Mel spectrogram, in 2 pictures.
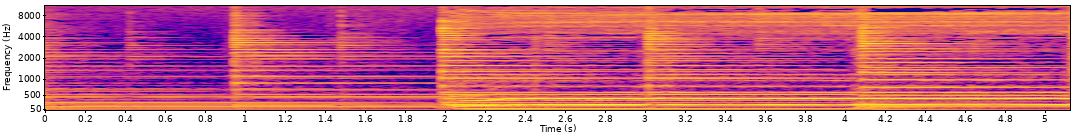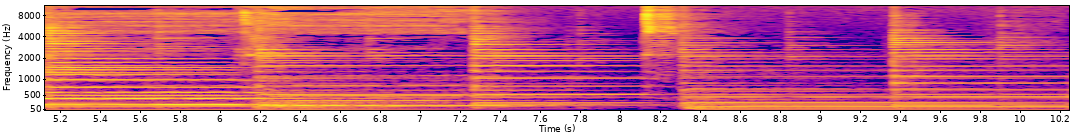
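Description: A looped acoustic guitar chord pattern with a low bass line plays back from a loop pedal while a man sings long, held wordless vocal harmonies over it. The held notes come in about two seconds in and change pitch twice before breaking off near the end.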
